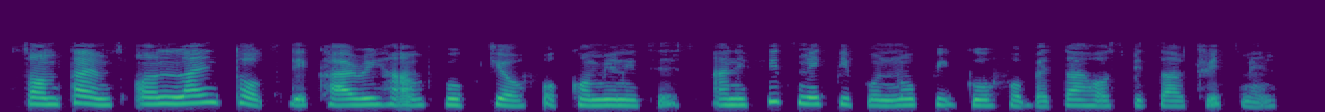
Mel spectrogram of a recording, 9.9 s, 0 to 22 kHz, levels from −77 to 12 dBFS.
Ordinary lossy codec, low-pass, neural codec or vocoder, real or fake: MP3, 32 kbps; 5.4 kHz; codec, 16 kHz, 8 kbps, FreqCodec, larger model; fake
